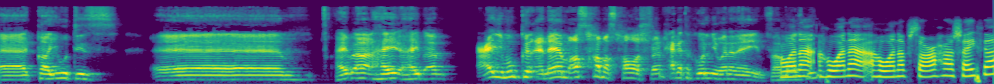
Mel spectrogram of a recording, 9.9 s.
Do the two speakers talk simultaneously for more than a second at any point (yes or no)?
no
